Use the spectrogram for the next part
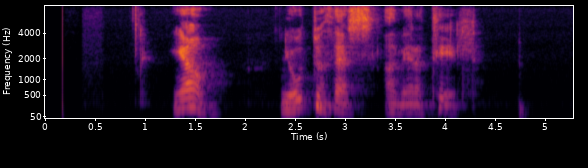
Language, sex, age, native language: Icelandic, female, 50-59, Icelandic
